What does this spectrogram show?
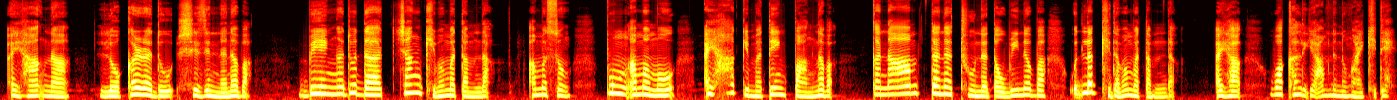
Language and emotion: Manipuri, sad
